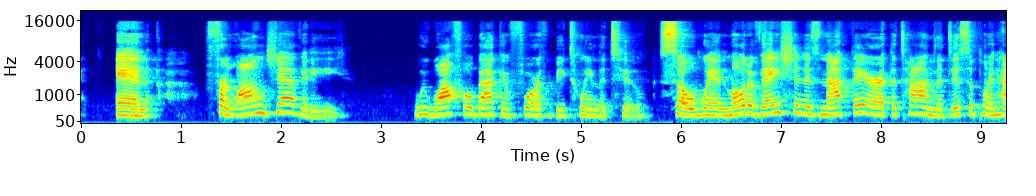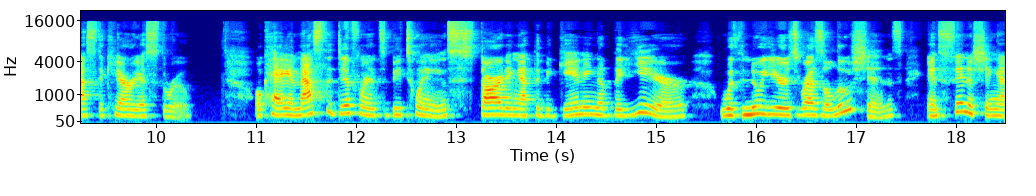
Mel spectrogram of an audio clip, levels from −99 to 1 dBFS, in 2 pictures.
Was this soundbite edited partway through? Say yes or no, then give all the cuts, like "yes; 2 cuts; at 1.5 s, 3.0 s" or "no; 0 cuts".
yes; 1 cut; at 5.7 s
